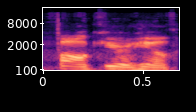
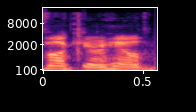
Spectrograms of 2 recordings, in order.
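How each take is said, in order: First: The first word sounds like 'faw-keer'. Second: The first word sounds like 'fuck your'. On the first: The speaker calls it right. "but it's Fauquier" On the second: The speaker calls it wrong. "a lot of people pronounce it Fuck Your Health"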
